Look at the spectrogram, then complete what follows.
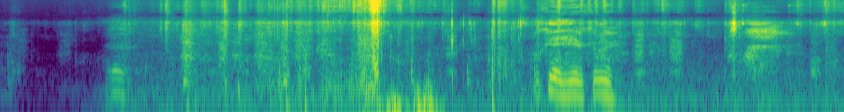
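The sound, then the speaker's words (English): A dog pants and lets out a few high whimpers, with footsteps shuffling while a man speaks briefly, calling it over. “All right, everybody, my dog. Oh, my dog. Our dog.”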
